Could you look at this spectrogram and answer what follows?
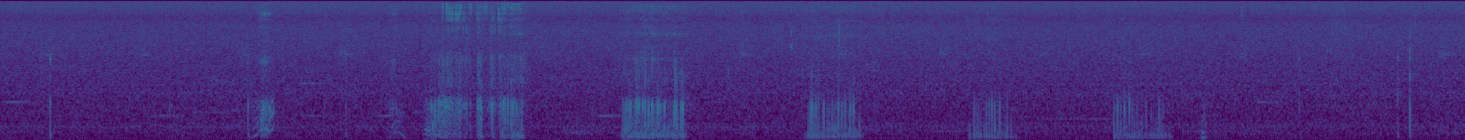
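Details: Snoring during sleep: repeated short, rough snorts roughly every one to two seconds over quiet room noise.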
